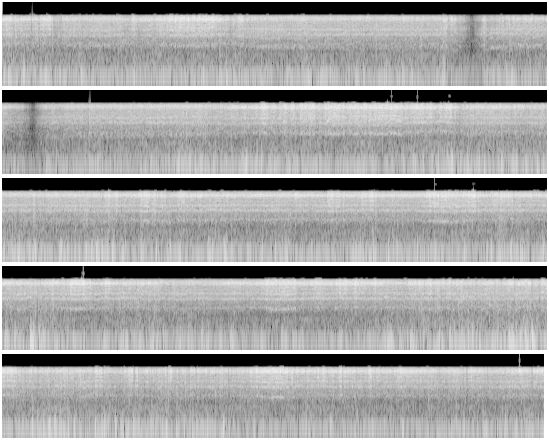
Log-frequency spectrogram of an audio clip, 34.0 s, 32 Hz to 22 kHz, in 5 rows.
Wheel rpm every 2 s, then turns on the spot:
220, 210, 170, 110, 190, 210, 220, 220, 230, 230, 230, 220, 230, 230, 240, 230, 230.
none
